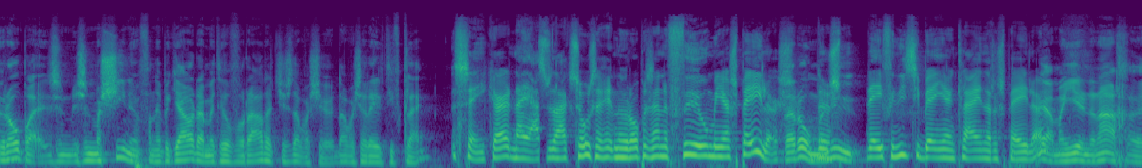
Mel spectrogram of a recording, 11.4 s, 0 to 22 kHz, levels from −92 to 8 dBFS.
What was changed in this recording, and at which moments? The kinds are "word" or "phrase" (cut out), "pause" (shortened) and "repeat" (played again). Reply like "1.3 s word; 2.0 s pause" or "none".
5.4 s word; 8.7 s word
